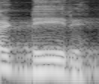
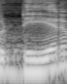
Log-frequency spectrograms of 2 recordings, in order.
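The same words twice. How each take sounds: First: डेर with one long "ay" before the r; wrong pronunciation. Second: डेयर with a glide, "day-yer"; correct pronunciation. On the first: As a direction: say डेर as "dayr", like date. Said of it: "यहाँ डेर तो पढ़ा नहीं जा रहा है". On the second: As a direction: say डेयर as "de-ar", vowel gliding into r. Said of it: "इसको डेयर पढ़ा जाता है". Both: Shown as a demonstration.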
